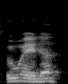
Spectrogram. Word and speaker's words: Ueda: A lot of people don't know how to pronounce his name, but it's Ueda.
